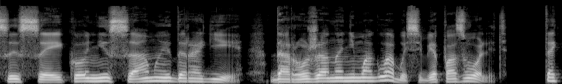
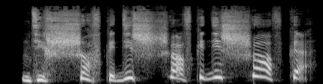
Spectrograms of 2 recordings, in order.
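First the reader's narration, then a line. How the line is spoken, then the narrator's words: Spiteful hiss. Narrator (Russian): злобно прошипела Салли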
